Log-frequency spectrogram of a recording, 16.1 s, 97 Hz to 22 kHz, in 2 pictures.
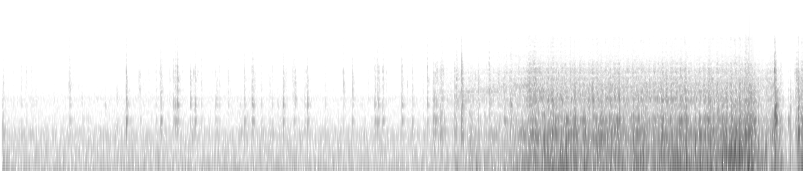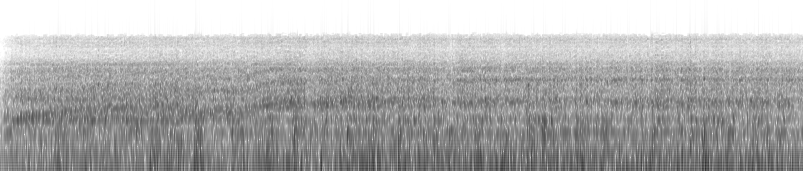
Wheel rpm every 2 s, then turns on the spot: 0, 0, 10, 20, 100, 200, 230, 230.
6-8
